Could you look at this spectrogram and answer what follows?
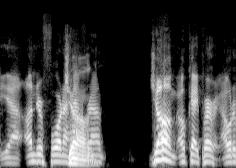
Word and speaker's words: Jung: i get it right yeah under four now jung okay perfect i want to make sure i got that right volkanovsky jung under four and a half rounds at plus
